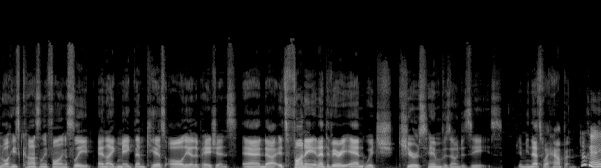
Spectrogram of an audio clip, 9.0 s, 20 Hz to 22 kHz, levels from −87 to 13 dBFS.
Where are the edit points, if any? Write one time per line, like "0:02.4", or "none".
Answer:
0:05.4
0:07.7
